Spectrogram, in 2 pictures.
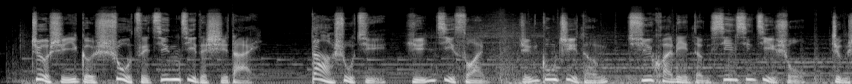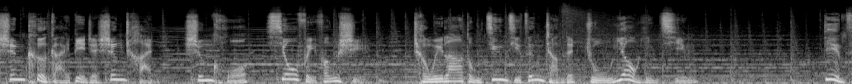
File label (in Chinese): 男 大气宣传 电子商务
